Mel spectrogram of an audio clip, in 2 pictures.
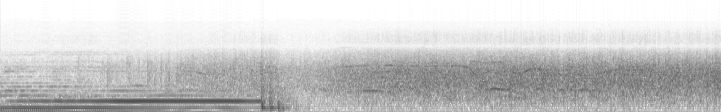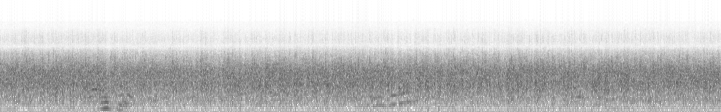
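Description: An electric rock band's final held chord rings and cuts off sharply a little under three seconds in. Then the studio audience applauds and cheers steadily.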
